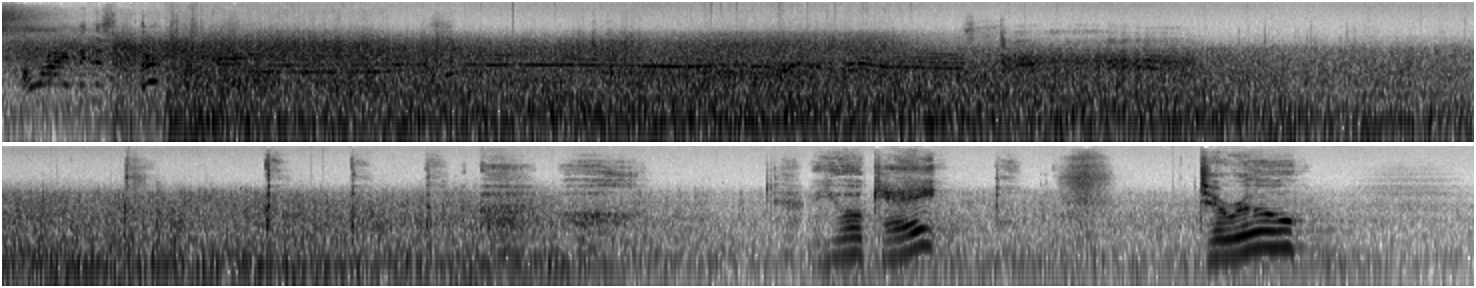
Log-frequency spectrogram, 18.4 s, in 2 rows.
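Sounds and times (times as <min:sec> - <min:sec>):
ceiling and wall collapsing with rumbling crumbling debris: 0:00.0 - 0:18.3
faint high scraping whines: 0:01.0 - 0:09.4
speech: 0:14.5 - 0:15.2, 0:16.7 - 0:17.4.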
